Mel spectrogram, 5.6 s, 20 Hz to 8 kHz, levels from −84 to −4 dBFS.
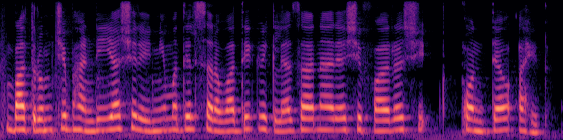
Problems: none marked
